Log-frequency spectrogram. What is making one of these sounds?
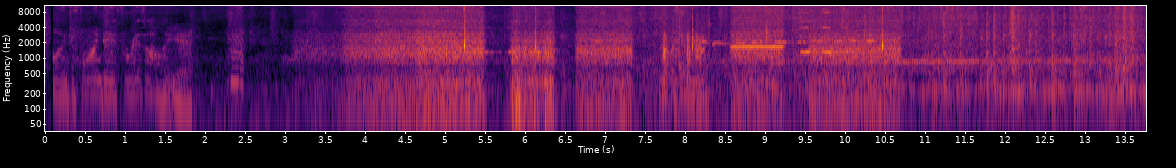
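Buttons on a car stereo click as they are pressed.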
